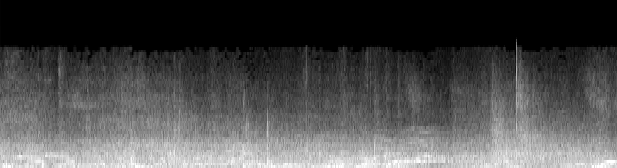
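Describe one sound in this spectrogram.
Spectators chatter and call out in a large echoing rink.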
